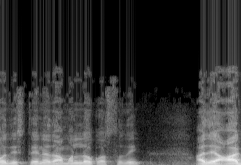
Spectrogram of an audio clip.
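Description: A man speaking in Telugu in a lecture, stopping for a short pause near the end.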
